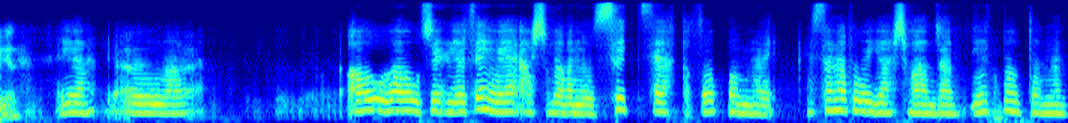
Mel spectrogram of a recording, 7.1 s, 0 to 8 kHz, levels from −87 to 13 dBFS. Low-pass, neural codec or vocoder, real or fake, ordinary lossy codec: 7.2 kHz; codec, 16 kHz, 0.5 kbps, FreqCodec, smaller model; fake; none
